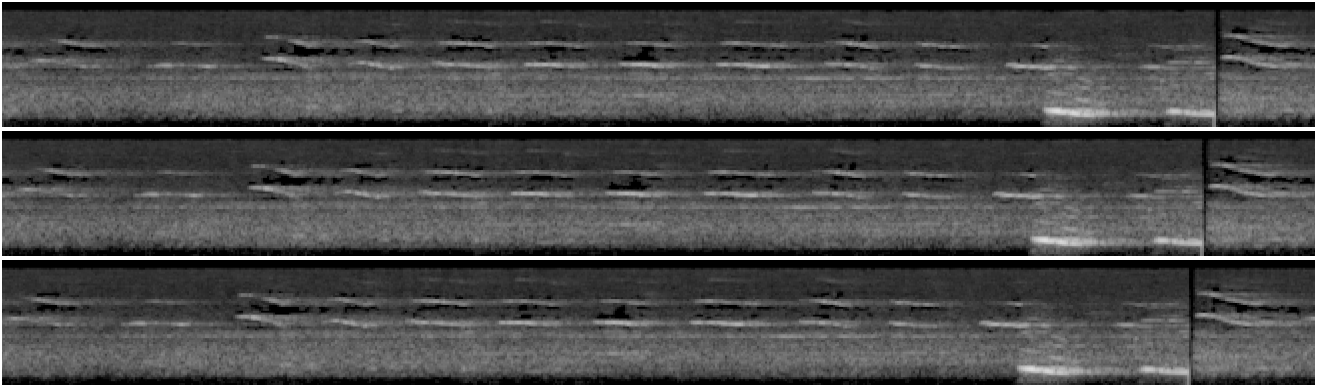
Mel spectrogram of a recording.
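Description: Birds calling: a loud two-note low call about every six and a half seconds, over quick high chirping. The pattern repeats exactly each time, like a looped recording.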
